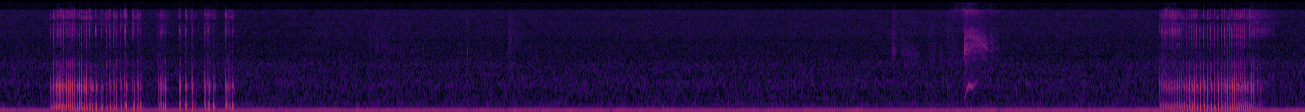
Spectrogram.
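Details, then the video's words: Pomeranian Lillie snoring during a midday nap: two rough, breathy snore bursts, one early lasting nearly two seconds and another near the end, separated by a long quiet stretch over a steady low electrical hum. "Snoring Pomeranian"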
